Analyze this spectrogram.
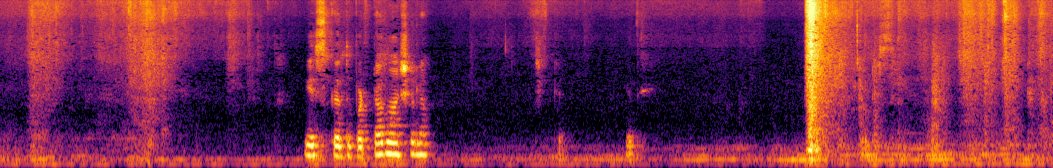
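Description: Fabric rustles softly as it is handled.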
